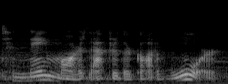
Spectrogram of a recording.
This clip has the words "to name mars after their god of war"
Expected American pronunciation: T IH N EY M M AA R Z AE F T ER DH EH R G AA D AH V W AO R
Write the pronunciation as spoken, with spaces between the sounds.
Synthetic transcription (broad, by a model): T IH N EY M M AA R Z AE F T ER DH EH R G AA D AH V W AO R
